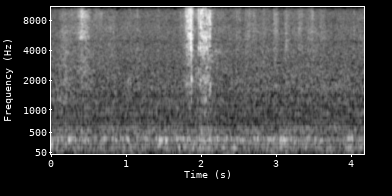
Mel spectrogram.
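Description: Near silence: a faint steady room hum, with two faint, brief rustles of beading thread being drawn through seed beads, the longer one about two seconds in.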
